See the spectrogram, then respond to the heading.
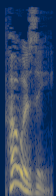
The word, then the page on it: poesy: British English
